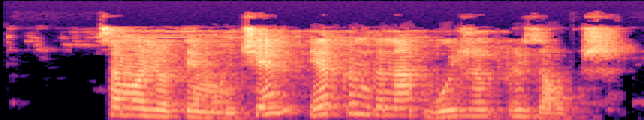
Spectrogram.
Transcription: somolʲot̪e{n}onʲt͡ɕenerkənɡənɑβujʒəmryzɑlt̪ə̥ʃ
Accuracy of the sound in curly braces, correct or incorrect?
incorrect: m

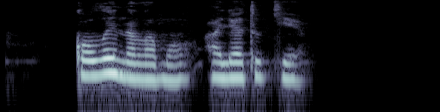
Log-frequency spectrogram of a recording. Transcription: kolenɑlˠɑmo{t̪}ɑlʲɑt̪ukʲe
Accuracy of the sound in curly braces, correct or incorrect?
incorrect: none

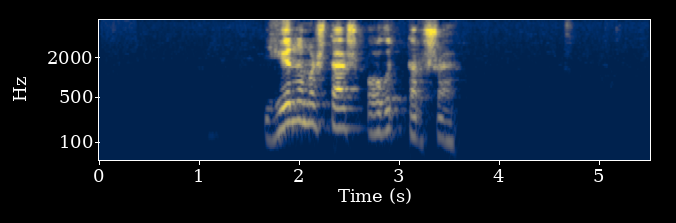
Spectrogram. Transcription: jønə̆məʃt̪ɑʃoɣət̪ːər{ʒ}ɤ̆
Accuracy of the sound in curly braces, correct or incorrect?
incorrect: ʃ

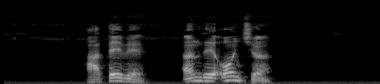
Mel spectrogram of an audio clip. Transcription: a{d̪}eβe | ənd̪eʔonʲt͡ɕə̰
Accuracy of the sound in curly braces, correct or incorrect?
incorrect: t̪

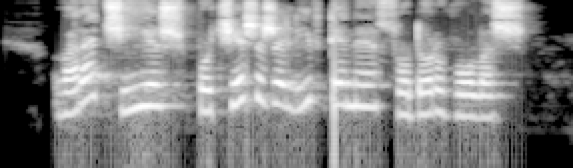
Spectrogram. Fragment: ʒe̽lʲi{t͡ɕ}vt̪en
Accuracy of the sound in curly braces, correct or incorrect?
incorrect: none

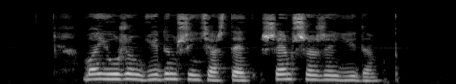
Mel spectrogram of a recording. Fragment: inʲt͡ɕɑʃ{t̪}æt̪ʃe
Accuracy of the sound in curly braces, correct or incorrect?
correct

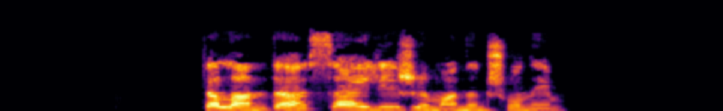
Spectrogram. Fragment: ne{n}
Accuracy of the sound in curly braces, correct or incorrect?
incorrect: m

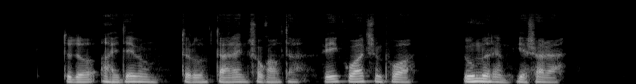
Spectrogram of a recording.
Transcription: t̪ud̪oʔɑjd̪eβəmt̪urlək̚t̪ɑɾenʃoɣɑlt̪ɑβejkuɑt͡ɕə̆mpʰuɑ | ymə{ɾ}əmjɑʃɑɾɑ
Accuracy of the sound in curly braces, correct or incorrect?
correct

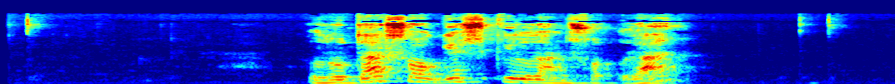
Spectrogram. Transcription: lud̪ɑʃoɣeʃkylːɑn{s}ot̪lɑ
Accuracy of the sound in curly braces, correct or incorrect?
incorrect: ʃ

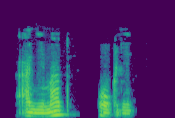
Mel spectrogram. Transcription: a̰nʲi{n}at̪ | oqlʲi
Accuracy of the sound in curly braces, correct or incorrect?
incorrect: m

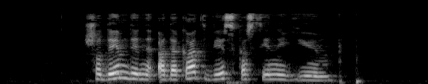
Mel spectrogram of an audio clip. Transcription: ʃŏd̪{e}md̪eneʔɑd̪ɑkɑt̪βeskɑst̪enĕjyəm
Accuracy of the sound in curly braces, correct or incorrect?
correct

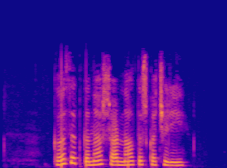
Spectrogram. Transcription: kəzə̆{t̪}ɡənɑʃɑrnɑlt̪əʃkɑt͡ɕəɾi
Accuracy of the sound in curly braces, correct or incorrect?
correct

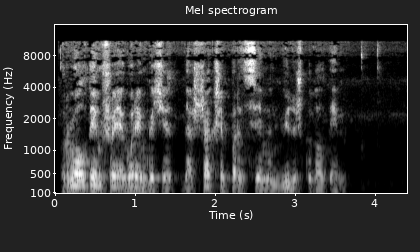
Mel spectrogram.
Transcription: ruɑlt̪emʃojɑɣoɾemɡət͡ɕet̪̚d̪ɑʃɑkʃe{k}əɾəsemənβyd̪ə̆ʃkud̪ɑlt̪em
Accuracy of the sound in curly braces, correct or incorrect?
incorrect: p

